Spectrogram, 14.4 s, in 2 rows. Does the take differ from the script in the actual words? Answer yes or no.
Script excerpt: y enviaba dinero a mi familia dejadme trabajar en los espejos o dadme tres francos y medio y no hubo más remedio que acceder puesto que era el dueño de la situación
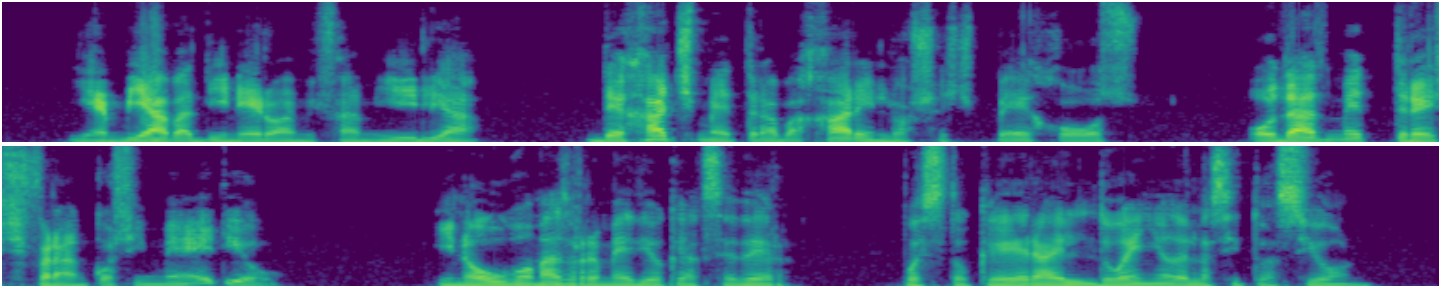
no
